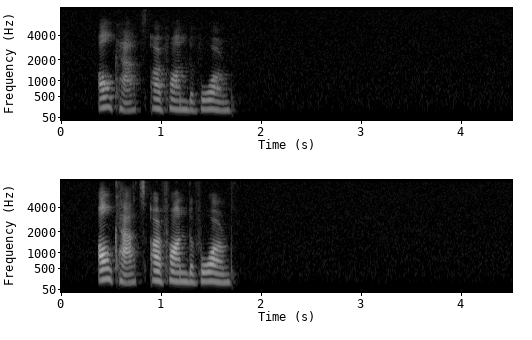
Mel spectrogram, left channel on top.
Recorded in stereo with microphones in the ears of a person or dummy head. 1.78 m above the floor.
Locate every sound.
0.4 s a woman speaking: 50° right (ahead or behind), 0.6 m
